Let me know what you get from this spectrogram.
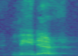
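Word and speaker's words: lead: लीडर लीडर क्या करता है?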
